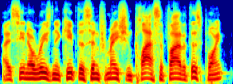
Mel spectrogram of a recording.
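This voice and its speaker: A man's voice: mid-range voice, fast, no echo, studio quality, voice pushed up, close to an everyday voice. A man voicing an officious, assertive male navy lieutenant in an audiobook, speaking formally and insistently. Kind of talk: audiobook character voice.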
